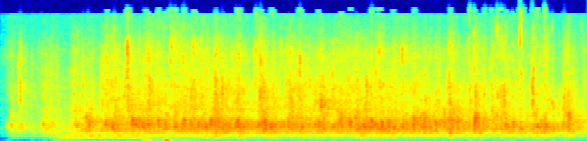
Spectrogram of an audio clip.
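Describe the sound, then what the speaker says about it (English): An audience claps steadily after a conference talk on resilience testing, a full, even round of applause heard close and continuing throughout, with a brief voice near the start. "Applause."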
